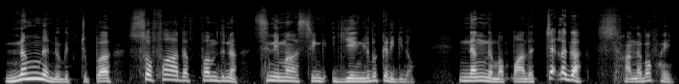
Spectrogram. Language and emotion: Manipuri, angry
